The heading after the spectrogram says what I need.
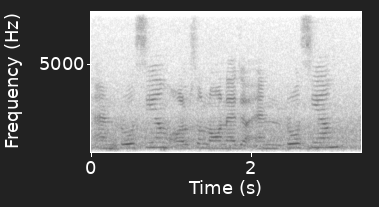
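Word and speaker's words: androecium: और इसको स्टेमेन को बोलते हैं एंड्रोसियम, सीधे सीधे बोलते हैं, स्पेलिंग उसी तरह से एंड्रोएशियम, ई लगाते हैं इसलिए, लेकिन बोलते हैं एंड्रोसियम।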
